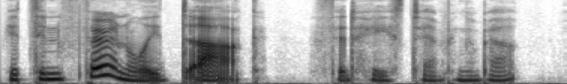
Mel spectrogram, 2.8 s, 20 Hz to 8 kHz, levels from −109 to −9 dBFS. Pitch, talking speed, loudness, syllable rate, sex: 190 Hz, 150 wpm, -22 LUFS, 5.3 syllables/s, female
